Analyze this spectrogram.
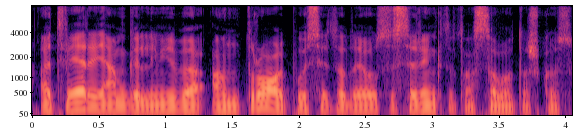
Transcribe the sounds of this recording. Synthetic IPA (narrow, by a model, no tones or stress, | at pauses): ɐt̪ʲʋʲeːɾʲɛjɛmɡɐlʲɪmʲiːbʲɛːʔɐnt̪ɾoːjpʊsʲɛːt̪ɐd̪ɐjɛʊsʊsʲɪɾʲɪŋkt̪ʲɪt̪oːssɑːʋoːt̪ɐʃkʊs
